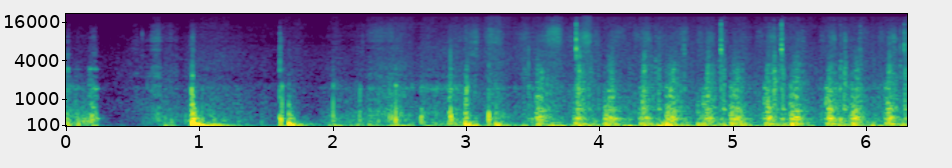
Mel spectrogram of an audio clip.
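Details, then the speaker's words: Second-gen Ram pickup with the steering wheel turned at rest: dull low knocks in irregular bursts. The front end is worn out and the hubs are shot after only about five days of street driving. "front end is wasted the front end needs to be gone through the hubs are shot"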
